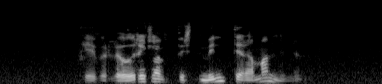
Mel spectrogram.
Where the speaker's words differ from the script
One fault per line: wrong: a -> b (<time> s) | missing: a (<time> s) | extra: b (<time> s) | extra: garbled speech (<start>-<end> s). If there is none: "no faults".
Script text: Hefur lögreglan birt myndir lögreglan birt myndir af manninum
missing: lögreglan birt myndir (2.5 s)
